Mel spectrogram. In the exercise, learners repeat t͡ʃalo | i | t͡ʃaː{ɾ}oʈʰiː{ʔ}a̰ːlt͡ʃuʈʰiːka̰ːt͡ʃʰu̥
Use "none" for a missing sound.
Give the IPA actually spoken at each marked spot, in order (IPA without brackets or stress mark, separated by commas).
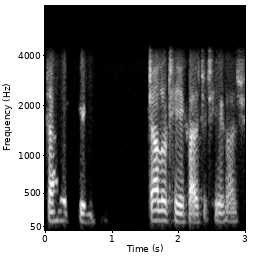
l, k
